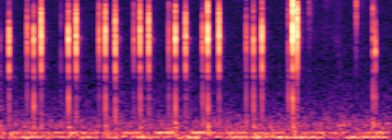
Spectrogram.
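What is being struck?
Solid soap bar.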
